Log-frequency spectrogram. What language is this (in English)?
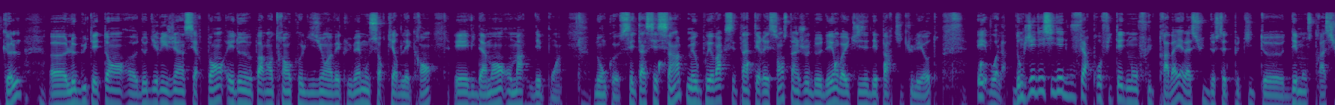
French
